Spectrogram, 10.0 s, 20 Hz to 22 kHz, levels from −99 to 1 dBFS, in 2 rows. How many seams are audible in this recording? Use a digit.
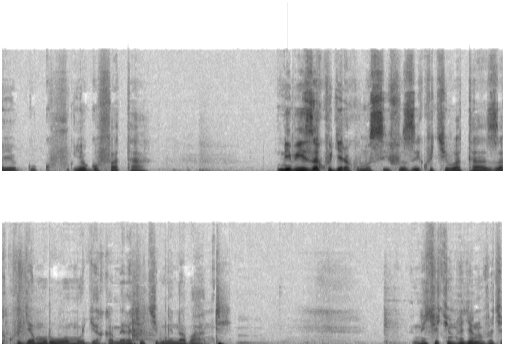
0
